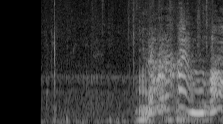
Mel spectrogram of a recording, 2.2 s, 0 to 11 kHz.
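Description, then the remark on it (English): A 13-year-old, huge, black-maned lion at a national park in Zimbabwe roars: a low rumbling start swells into a loud, throaty roar with rising and falling tones, alone with no talking. “Cecil was 13 years old, a huge black-maned lion”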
